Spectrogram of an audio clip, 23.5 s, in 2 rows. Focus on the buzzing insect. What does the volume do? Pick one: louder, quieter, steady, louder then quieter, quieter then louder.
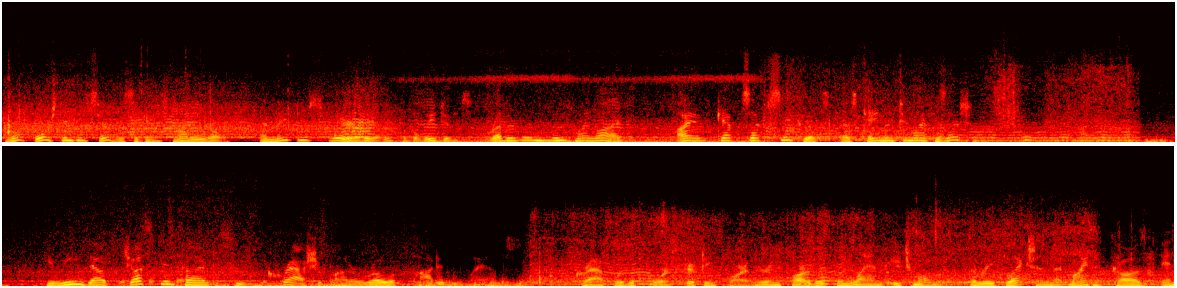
steady.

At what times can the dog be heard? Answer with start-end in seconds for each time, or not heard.
not heard.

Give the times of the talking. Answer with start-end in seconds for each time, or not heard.
0.0-9.9, 12.2-23.4.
